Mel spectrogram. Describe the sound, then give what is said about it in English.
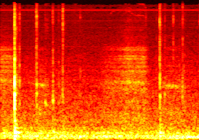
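Faint keyboard typing while code is being written on a computer, a few scattered clicks and taps at an uneven pace with one sharper keystroke near the start. “whoops, typing is terrible today.”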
